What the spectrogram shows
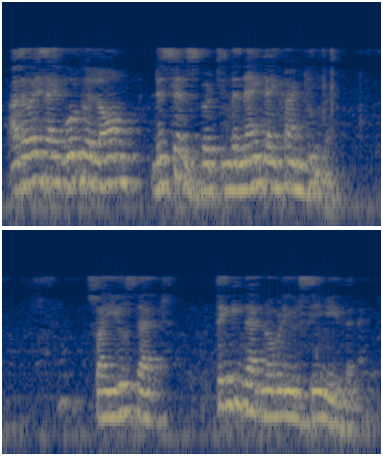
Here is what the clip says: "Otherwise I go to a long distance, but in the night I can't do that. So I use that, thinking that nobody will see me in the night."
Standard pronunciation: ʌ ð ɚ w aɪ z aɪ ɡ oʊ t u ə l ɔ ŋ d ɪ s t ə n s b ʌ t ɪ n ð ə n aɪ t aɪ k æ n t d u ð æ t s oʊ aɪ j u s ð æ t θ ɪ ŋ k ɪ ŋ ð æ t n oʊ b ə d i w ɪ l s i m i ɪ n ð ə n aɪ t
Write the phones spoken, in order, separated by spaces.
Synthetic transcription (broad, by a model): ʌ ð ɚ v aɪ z aɪ ɡ oʊ t u ə l ɔ ŋ d ɪ s t ə n s b ʌ t ɪ n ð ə n aɪ t aɪ k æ n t d u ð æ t s oʊ aɪ j u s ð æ t t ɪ ŋ k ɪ ŋ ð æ t n oʊ b ə d i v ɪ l s i m i ɪ n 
